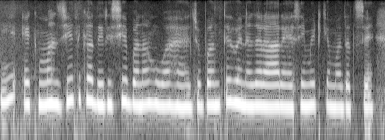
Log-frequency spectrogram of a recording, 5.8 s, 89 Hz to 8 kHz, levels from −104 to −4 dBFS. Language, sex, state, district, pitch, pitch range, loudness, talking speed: Hindi, female, Jharkhand, Palamu, 275 Hz, 260-285 Hz, -11 LUFS, 195 wpm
